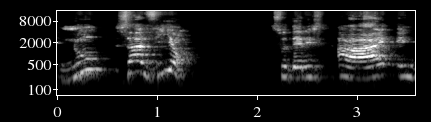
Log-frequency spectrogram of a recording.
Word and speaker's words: nous avions: There is I between V and O. Once again, nous avions.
